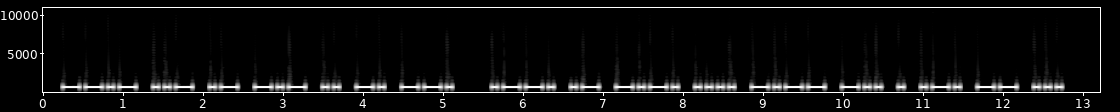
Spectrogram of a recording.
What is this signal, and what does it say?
Morse code, heard as a keyed tone, about 17 wpm, 700 Hz. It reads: QUAKING PACHYDERMS
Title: Pangram Challenge v2 - 17wpm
